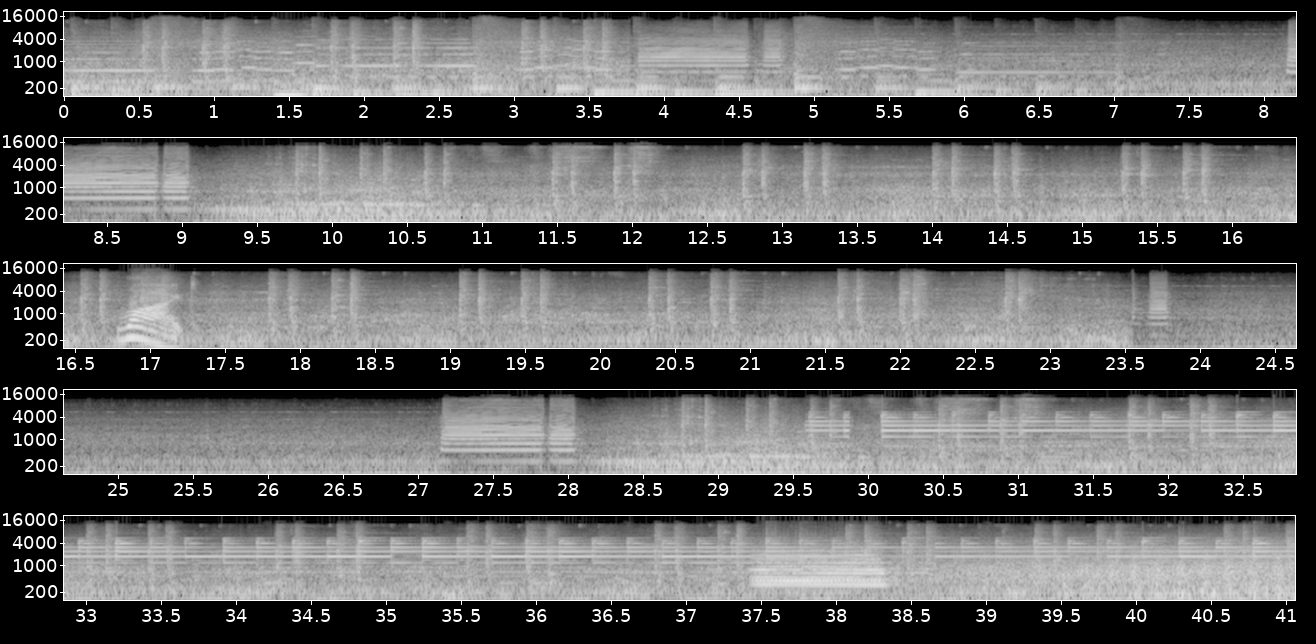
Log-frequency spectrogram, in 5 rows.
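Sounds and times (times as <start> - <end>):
wheels clattering over rail joints: 0.0 - 4.2, 9.2 - 16.8, 17.4 - 23.6, 28.2 - 41.0
train rumble: 0.0 - 41.0
train horn blast: 3.8 - 5.0, 8.2 - 9.1, 23.6 - 23.9, 27.2 - 28.1, 37.4 - 38.8
crossing warning bell ringing: 29.4 - 41.0.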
